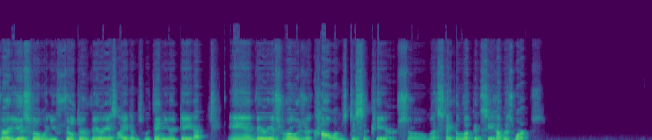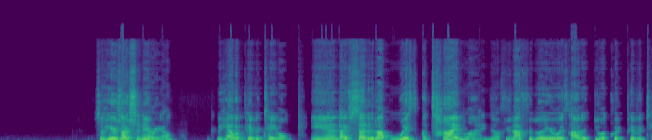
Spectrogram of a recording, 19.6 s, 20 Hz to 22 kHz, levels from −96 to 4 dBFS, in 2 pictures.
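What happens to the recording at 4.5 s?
At 4.5 s the sound carries crude rate conversion, and it is present through the whole clip, not just at that moment. Samples were simply repeated to stretch the stream to a higher rate, with no filtering. The pattern fits a change from 44.1 kHz to 48 kHz. The repeats create shifted, inharmonic copies of the content, roughly 30 dB below it. They come through as a gritty, inharmonic fizz riding on louder and brighter passages.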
